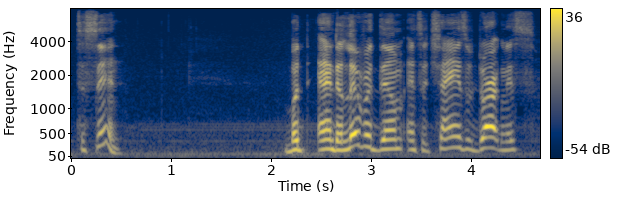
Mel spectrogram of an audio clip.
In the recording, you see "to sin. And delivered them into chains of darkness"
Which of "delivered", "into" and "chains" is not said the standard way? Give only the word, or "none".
none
